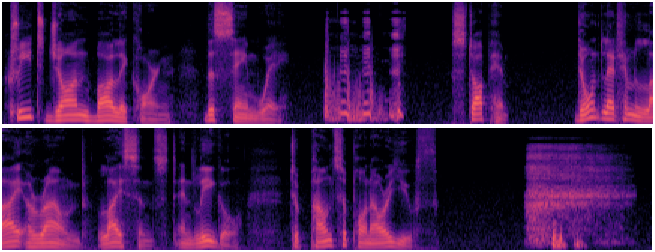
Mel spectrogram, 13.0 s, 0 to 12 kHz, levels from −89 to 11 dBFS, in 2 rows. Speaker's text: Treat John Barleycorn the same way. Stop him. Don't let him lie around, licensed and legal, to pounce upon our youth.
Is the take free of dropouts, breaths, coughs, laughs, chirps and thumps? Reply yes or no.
no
